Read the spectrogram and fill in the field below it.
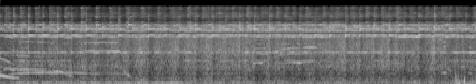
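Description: A pack of racing bicycles whirs past.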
